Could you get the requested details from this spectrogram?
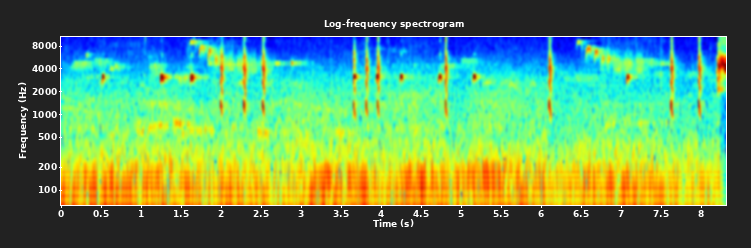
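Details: Thin, high peeping notes from a white-headed munia, loosely repeated and often paired, interspersed with crisp clicks and a few faint descending squeaks.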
